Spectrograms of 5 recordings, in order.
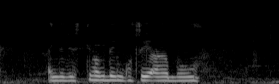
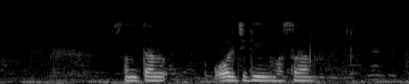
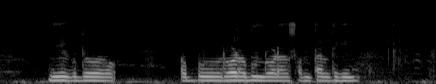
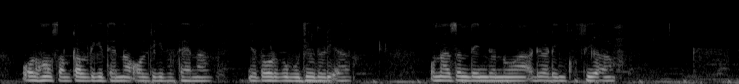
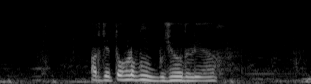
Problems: none marked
